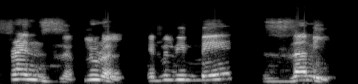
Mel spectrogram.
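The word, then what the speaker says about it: mes amis: The S will be pronounced like a zed. Like may will be pronounced as may z will be tz. Like my friends plural. It will be may zami not mayami.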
